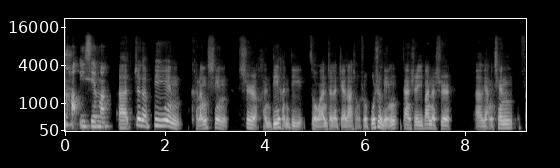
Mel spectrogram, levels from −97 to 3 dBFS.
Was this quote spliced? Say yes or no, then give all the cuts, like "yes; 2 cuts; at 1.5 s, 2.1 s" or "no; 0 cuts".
yes; 2 cuts; at 1.0 s, 3.4 s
